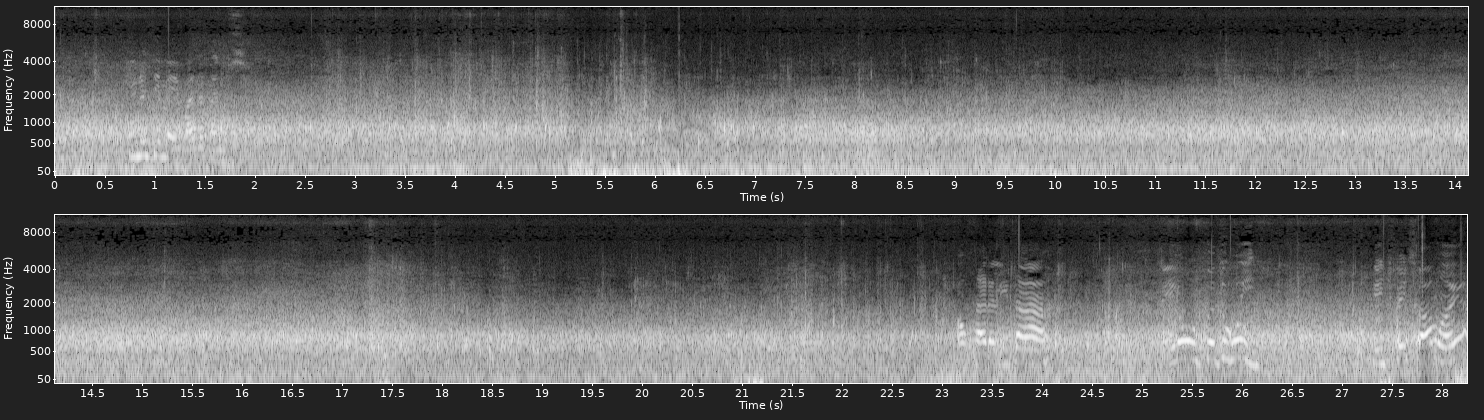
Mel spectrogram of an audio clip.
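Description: Water sloshes and splashes close by, heard from right at the water's surface.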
